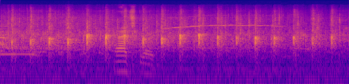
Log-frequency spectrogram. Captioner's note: applause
